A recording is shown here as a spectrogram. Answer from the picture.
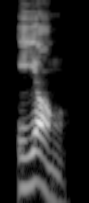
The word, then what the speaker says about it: iyo: It consists of two words, starting with iyong. Iyong. Iyong. Iyong is spelled as I-Y-O-N-G.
